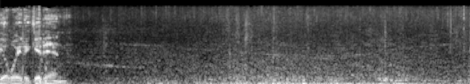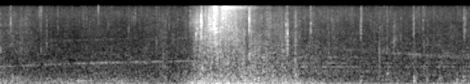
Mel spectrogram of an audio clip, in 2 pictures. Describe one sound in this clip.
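Wind rushes loudly past during a fast glide through the air.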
